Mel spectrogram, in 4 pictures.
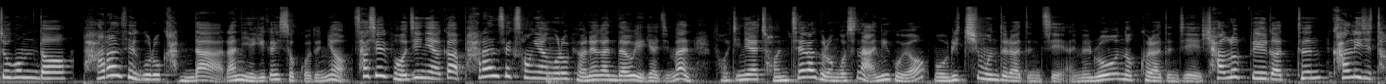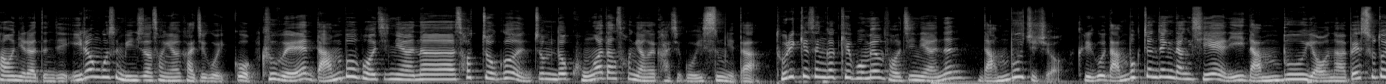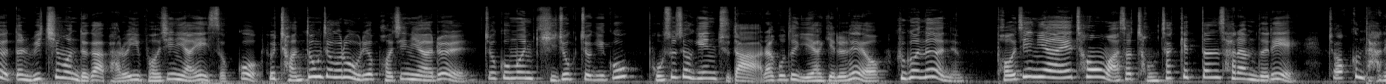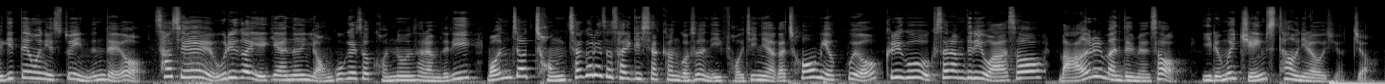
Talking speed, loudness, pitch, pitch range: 365 characters per minute, -20 LUFS, 225 Hz, 180-295 Hz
